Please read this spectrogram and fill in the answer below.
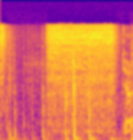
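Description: Can of compressed air spraying: a one-second blast of hiss starting about half a second in, with a few light clicks around it.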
